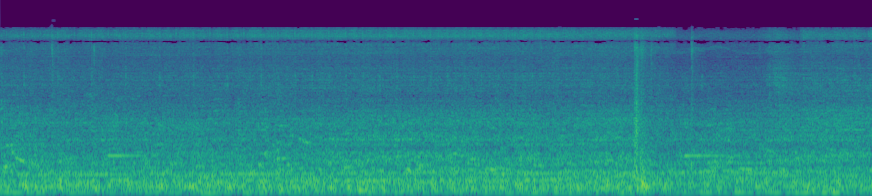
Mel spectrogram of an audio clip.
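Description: Racing game engines roar loudly from arcade machine speakers.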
